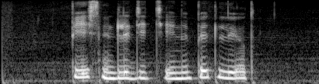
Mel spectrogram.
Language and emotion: Russian, sad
